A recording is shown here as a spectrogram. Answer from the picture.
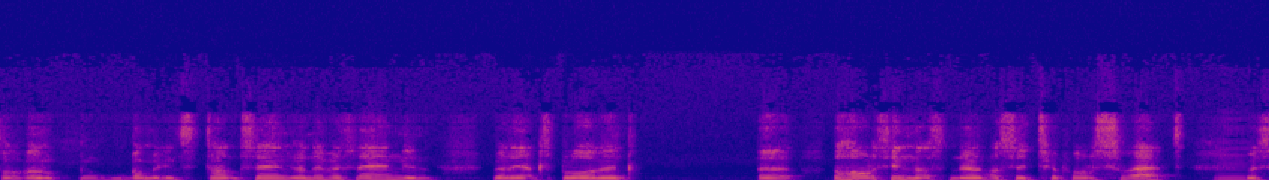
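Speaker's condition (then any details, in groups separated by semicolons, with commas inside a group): Down syndrome; from birth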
